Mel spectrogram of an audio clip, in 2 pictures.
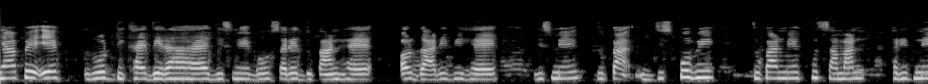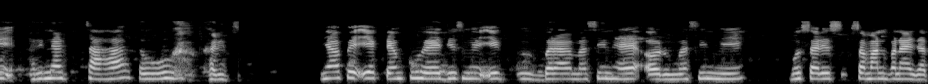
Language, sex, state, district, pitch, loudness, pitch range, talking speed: Hindi, female, Bihar, Kishanganj, 260 Hz, -16 LUFS, 245-280 Hz, 170 wpm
